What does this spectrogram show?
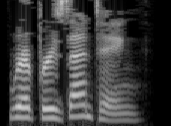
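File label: "representing", British English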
